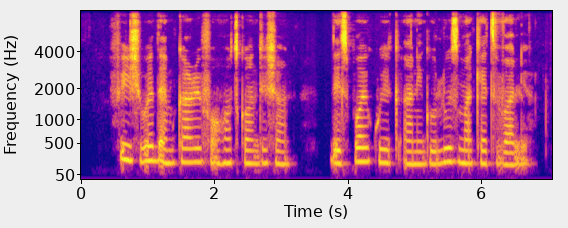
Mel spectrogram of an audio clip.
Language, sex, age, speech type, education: Nigerian Pidgin, female, 30-45, spontaneous, tertiary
